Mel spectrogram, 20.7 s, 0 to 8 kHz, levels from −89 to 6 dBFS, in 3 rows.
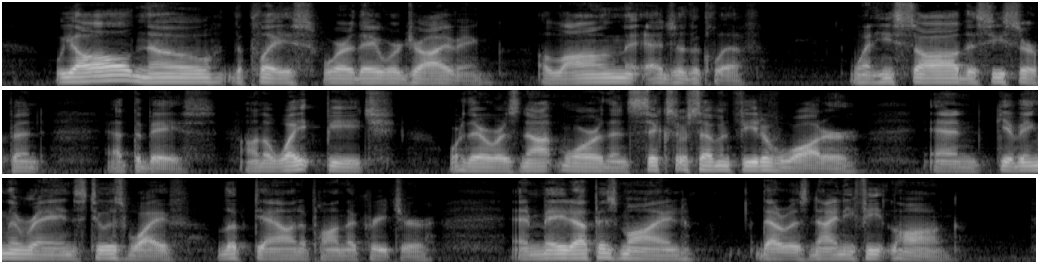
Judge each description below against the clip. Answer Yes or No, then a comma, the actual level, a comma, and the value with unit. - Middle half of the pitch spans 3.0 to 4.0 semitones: Yes, average, 3.3 semitones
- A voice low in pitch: Yes, very low, 95 Hz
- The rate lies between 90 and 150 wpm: No, average, 175 wpm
